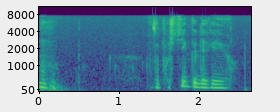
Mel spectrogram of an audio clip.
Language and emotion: Russian, neutral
